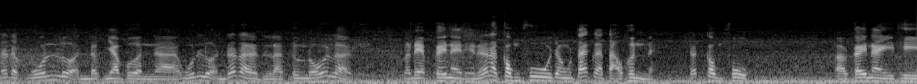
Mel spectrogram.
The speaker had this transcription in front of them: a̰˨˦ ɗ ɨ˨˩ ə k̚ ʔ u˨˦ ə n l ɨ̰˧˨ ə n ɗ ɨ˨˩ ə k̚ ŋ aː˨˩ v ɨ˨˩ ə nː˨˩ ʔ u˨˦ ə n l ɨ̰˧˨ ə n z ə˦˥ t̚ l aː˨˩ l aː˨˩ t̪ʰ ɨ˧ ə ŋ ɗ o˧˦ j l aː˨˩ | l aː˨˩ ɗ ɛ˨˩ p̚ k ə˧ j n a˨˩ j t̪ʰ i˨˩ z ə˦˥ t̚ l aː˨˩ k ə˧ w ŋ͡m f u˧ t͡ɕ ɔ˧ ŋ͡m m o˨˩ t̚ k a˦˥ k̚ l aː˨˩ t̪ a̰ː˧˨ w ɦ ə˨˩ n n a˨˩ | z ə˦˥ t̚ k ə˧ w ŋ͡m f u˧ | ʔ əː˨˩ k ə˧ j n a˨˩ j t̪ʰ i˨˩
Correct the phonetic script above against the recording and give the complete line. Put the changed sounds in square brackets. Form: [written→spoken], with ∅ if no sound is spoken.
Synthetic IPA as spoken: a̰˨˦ ɗ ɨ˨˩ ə k̚ ʔ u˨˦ ə n l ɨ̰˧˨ ə n ɗ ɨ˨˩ ə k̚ [ŋ→ɲ] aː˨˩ v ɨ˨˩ ə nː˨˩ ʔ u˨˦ ə n l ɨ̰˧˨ ə n z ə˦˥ t̚ l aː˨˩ l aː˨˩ [t̪ʰ→t̪] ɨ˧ ə ŋ ɗ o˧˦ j l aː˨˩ | l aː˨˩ ɗ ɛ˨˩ p̚ k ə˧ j n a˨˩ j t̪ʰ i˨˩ z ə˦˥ t̚ l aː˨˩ k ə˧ w ŋ͡m f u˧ t͡ɕ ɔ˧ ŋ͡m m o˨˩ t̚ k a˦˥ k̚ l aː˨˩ t̪ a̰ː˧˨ w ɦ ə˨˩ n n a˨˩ | z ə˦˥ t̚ k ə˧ w ŋ͡m f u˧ | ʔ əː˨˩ k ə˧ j n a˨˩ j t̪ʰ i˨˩

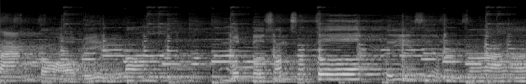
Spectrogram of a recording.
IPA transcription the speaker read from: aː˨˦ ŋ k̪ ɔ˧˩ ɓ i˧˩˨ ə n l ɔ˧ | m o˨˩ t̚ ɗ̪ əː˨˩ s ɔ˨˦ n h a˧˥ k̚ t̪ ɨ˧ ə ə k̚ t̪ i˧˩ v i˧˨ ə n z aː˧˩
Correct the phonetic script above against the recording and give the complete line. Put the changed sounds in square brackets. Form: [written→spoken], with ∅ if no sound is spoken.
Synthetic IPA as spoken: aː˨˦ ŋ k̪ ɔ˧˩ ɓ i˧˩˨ ə n l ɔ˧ | m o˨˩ t̚ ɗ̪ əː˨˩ s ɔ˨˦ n [h→s] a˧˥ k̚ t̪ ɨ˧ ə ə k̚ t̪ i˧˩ [v→z] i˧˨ ə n z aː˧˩

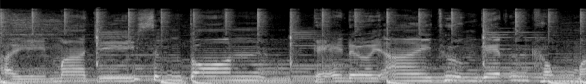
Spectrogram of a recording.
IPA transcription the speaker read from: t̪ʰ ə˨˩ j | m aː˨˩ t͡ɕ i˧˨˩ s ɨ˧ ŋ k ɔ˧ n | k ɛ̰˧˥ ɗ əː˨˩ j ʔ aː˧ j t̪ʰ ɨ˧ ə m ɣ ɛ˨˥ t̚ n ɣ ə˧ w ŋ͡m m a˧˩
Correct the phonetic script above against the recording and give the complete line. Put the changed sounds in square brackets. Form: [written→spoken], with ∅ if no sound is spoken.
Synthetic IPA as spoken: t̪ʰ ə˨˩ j | m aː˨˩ t͡ɕ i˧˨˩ s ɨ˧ ŋ k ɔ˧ n | k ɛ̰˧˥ ɗ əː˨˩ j ʔ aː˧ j t̪ʰ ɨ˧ ə [m→ŋ] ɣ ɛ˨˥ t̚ n [ɣ→x] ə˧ w ŋ͡m m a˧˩

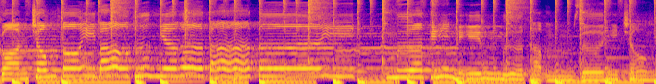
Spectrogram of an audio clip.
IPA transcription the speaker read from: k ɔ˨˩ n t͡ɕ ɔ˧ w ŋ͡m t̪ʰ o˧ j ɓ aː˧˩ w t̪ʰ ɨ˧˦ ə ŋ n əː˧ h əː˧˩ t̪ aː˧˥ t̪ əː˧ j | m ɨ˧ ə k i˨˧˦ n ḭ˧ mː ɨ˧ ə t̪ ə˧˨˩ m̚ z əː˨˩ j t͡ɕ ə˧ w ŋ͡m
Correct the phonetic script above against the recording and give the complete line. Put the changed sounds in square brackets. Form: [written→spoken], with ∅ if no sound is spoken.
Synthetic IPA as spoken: k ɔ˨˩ n t͡ɕ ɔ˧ w ŋ͡m [t̪ʰ→t̪] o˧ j ɓ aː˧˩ w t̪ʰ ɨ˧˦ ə ŋ [n→ɲ] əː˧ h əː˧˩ t̪ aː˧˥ t̪ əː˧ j | m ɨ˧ ə k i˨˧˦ n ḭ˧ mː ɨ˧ ə [t̪→t̪ʰ] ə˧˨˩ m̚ z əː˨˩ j t͡ɕ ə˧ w ŋ͡m

